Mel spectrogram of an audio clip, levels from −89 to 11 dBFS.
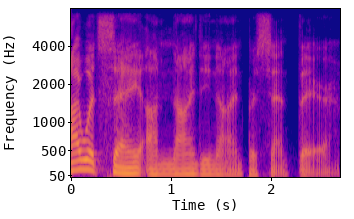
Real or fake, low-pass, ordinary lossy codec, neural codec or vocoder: real; 7.2 kHz; Opus, 64 kbps; none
